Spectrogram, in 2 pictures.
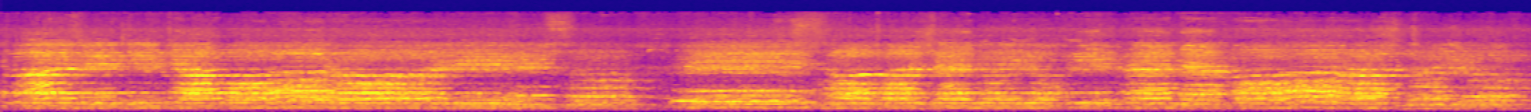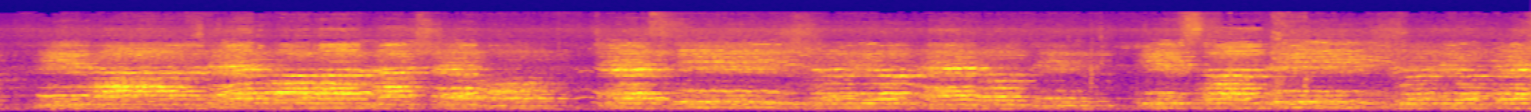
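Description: A choir singing a cappella in sustained phrases, with short pauses between them.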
